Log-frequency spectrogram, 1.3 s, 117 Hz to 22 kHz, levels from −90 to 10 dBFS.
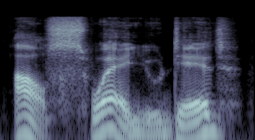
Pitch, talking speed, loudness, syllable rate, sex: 115 Hz, 190 wpm, -19 LUFS, 3.6 syllables/s, male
